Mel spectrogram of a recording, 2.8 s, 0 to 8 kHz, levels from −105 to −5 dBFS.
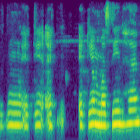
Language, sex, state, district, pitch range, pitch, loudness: Hindi, female, Bihar, Bhagalpur, 215-250 Hz, 225 Hz, -15 LUFS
